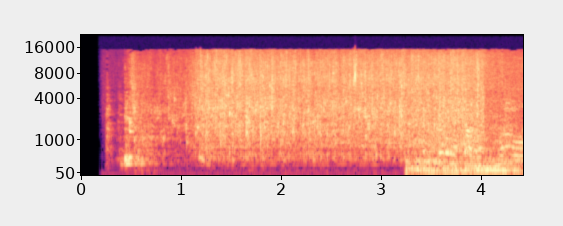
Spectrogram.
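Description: A sudden, water-like rushing noise that starts about half a second in and runs on evenly. A deeper sound joins it near the end, with voices starting just after.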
